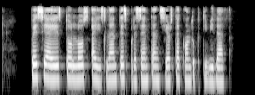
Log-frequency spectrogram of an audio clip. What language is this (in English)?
Spanish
